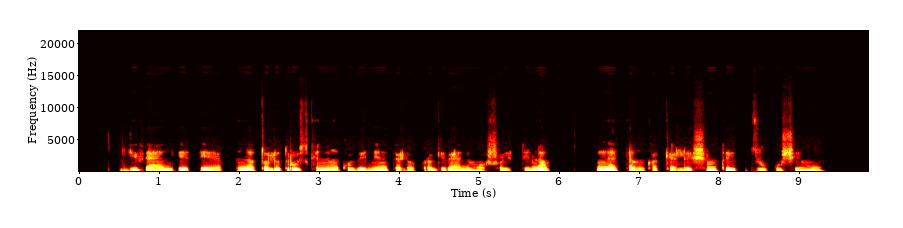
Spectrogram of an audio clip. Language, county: Lithuanian, Šiauliai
